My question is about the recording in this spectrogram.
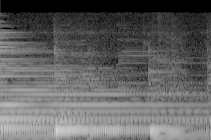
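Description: Acoustic guitar chords ringing out, struck again about half a second in and at one and a half seconds, each time with a change of bass note, and fading away between strokes.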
